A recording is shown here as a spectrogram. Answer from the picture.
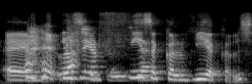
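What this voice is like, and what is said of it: Mock German accent. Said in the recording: “Would you like it if I did it in a German accent? Would that help?”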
